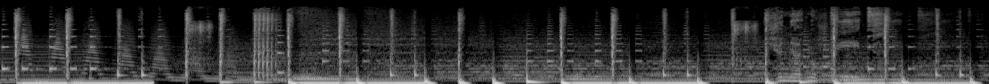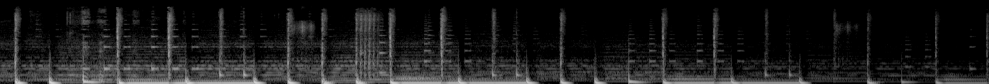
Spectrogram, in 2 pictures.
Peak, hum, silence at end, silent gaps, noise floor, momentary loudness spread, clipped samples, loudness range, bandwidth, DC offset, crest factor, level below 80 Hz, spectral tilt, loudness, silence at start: -6 dBFS; none; 0 s; none; -50 dBFS; 13 LU; under 0.1%; 11 LU; 15.5 kHz; under 0.1%; 16 dB; -22 dBFS; -4.5 dB/octave; -23 LUFS; 0 s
